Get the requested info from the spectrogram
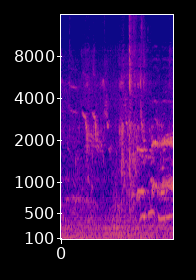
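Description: A domestic chicken clucking, with its calls growing stronger about one and a half seconds in, over the faint clicks and drips of a wet cast net being hauled out of a pond.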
